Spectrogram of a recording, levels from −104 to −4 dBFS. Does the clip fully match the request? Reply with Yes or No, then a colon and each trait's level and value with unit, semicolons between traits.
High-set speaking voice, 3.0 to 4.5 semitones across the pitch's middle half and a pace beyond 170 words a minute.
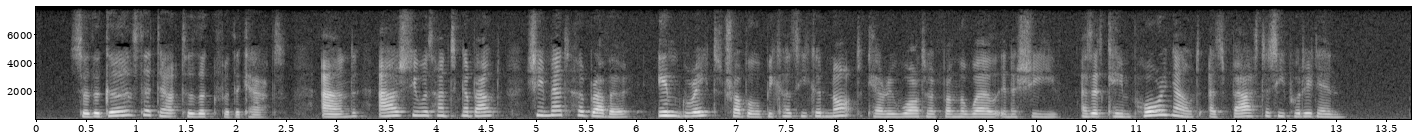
No: high, 225 Hz; average, 5.1 semitones; fast, 205 wpm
